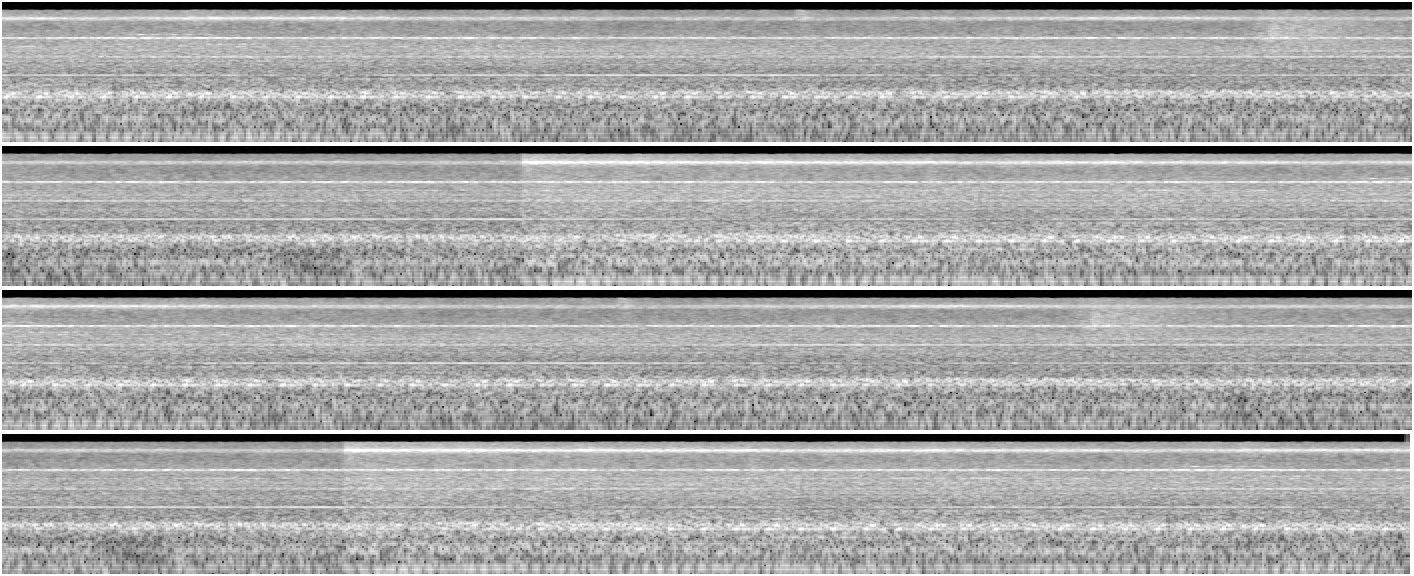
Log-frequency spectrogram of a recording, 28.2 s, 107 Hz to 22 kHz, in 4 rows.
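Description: EMD SD70ACE diesel-electric locomotive standing at high idle, its 16-cylinder two-stroke EMD 710 engine running steadily with a constant hum.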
